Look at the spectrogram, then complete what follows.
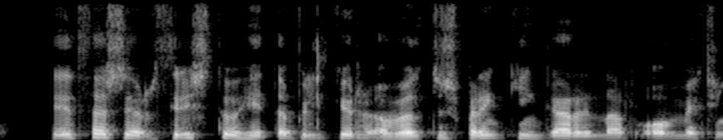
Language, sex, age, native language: Icelandic, male, 40-49, Icelandic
